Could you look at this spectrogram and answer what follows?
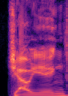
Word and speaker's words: Jiaoying: Yeah, Summers, you did not pronounce it right, but Jiaoying was perfect. Jiaoying, that's what I'm working on.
